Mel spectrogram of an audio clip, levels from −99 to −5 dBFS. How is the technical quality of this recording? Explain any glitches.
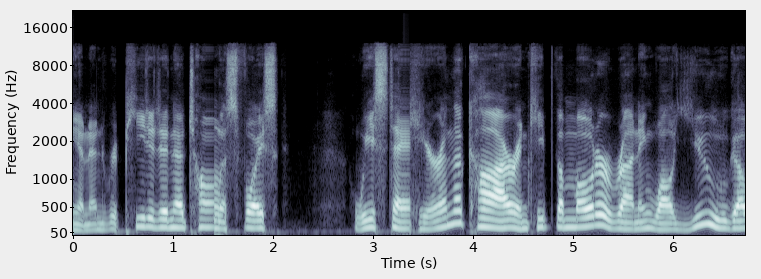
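The recording has two short glitches, both a burst of packet loss. It came through a call path. Nothing can be heard above about 12 kHz, which fits the Opus codec used for calls.

The first runs from 1.33 to 1.43 s and the second from 3.29 to 3.39 s. Each time, about 80 ms of audio never arrived in time. The receiver covered the gap for about 75 ms by stretching the last sound and fading it down. That leaves a brief held buzz or fading hiss in place of the speech. Speech then picks up further on, with that stretch missing.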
